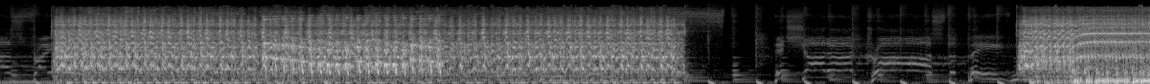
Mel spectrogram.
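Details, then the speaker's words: Honda CB750 barn find, 65,000 miles, sat outside for years and seized: engine catches on starting fluid, runs rough for several seconds, then sputters and dies; won't run on its own fuel. "Time to replenish the fuel, see if we can make it run on the fuel itself alone. I don't really like this starting fluid, but sometimes you've got to use it."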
